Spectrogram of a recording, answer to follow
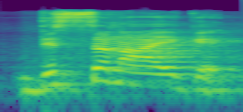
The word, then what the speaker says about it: Dissanayake: Dissanayake, DISSANAYAKE, Dissanayake.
